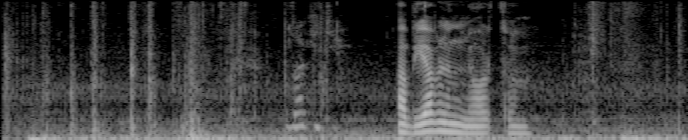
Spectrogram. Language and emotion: Russian, neutral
